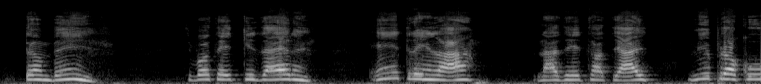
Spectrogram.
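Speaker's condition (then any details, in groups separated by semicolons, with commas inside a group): Cerebral palsy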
